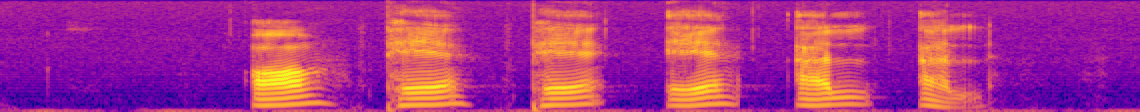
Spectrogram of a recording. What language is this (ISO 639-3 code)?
nor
